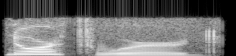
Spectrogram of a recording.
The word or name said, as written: northward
